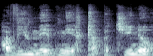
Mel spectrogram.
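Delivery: soft put-on Italian accent. Teasing a listener by mimicking how they spoke this morning; imitating someone's Italian accent. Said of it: "I don't sound like that Italian guy".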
